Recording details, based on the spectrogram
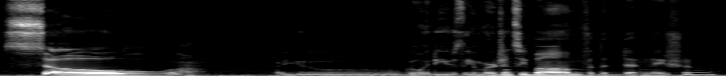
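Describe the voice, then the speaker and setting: Concerned male colleague, audio drama, animated intonation, mid pitch, wry, questioning, some noise. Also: takes it slowly, gravelly, exaggerated voice.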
